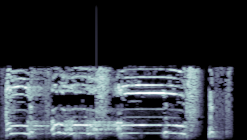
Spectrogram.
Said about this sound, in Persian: یه موجود ناز و دوست داشتنی به اسم مرغ، صداش روح و نوازش میده، سفید عین برفه، خوشمزه و لذیذ و این روزا دست نیافتنی.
